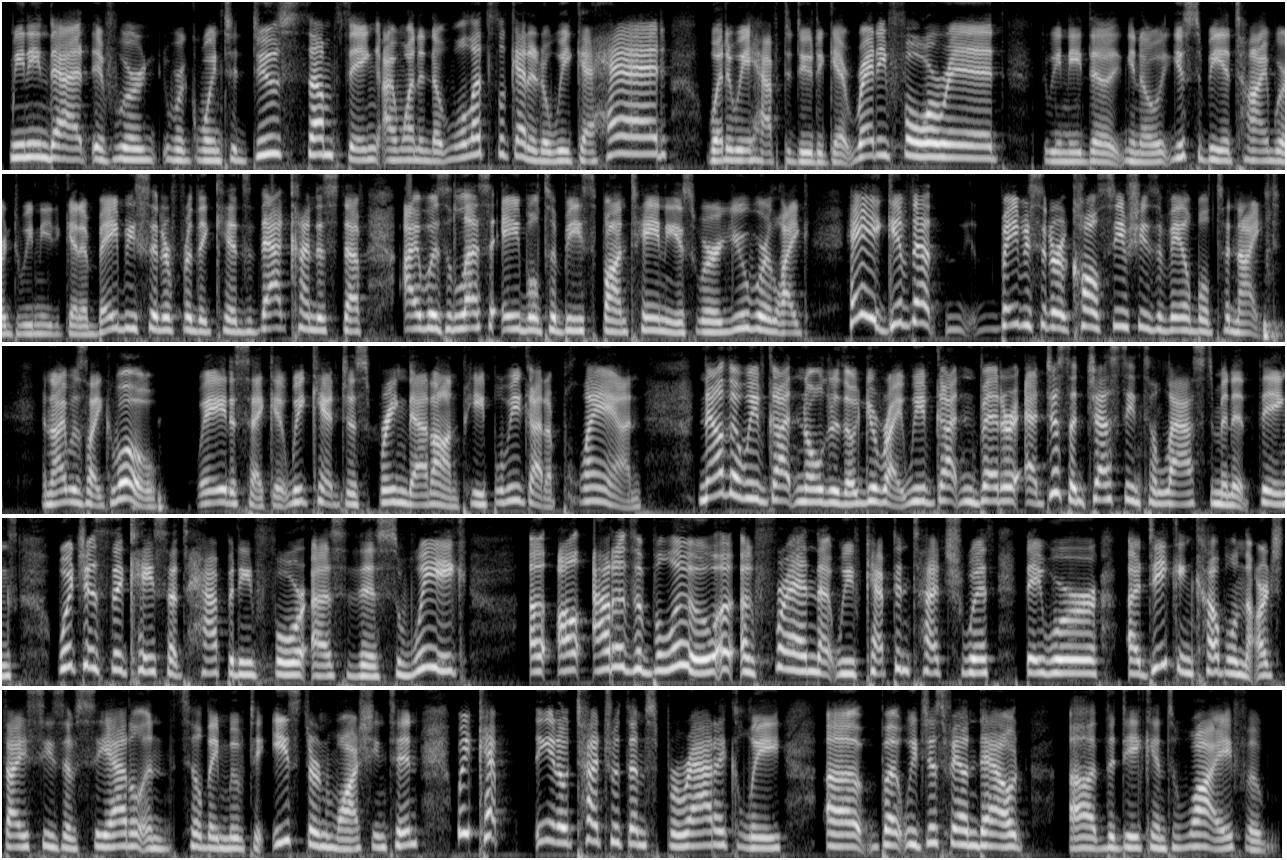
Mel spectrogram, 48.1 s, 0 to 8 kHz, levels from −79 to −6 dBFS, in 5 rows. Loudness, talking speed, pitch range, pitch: -20 LUFS, 220 wpm, 190-260 Hz, 225 Hz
